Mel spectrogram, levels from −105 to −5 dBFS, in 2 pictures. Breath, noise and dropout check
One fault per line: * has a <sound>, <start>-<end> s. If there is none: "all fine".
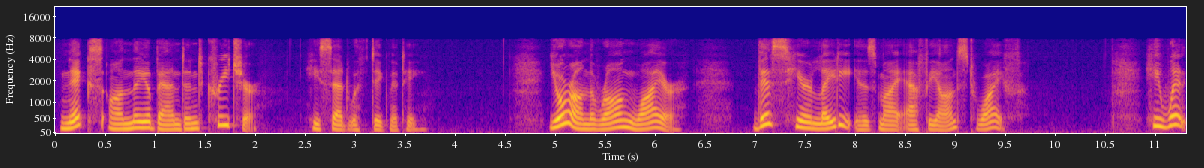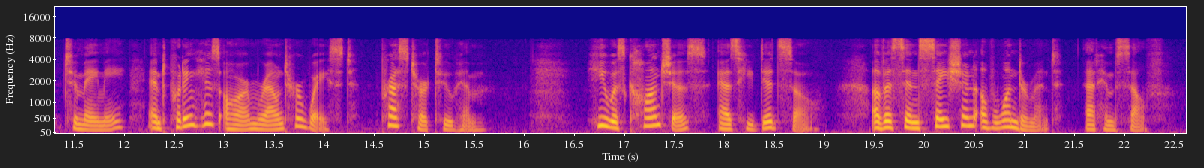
all fine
